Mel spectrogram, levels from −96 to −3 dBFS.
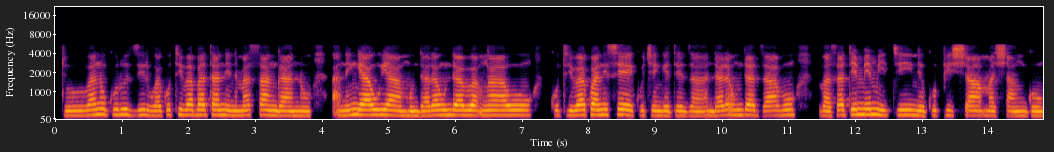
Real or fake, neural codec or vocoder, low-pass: fake; codec, 16 kHz in and 24 kHz out, 1 kbps, XY-Tokenizer; 5.4 kHz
